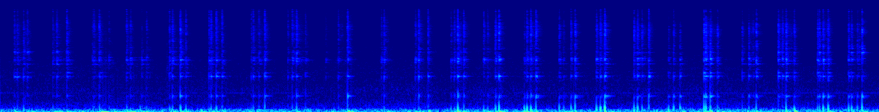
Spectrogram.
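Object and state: Aluminum soda can.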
